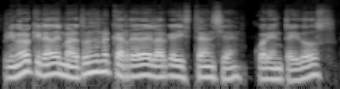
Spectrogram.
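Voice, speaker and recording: A man's voice: medium pitch, fast, a little mellow, smooth, dry recording, clean studio sound. Mexican man hosting a conversational podcast. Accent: Mexican Spanish. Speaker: podcast host interviewing a guest.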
